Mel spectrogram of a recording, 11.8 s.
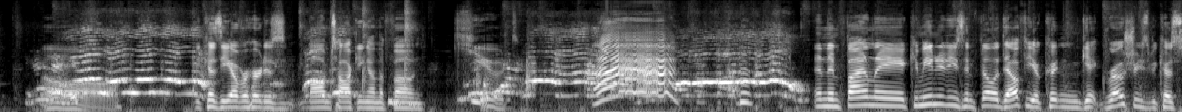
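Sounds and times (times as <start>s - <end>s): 
speech: 0.2s - 1.1s, 2.0s - 6.6s, 7.4s - 11.8s
young boy screaming with delight: 0.4s - 2.1s, 4.6s - 8.1s.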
